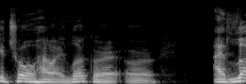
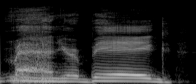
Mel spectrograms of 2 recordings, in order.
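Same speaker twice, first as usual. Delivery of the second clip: mock scream, higher; 4 semitones higher, 4 dB quieter than usual. Retelling what a stranger said to the speaker: imitating a man screaming. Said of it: "he was kinda screaming it".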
